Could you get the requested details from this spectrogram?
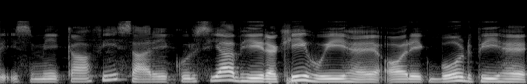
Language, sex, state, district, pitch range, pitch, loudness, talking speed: Hindi, male, Jharkhand, Ranchi, 125-145 Hz, 130 Hz, -17 LUFS, 150 wpm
